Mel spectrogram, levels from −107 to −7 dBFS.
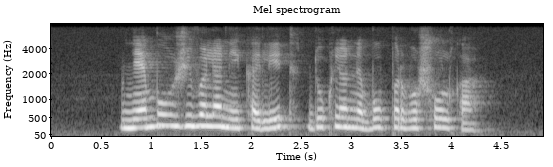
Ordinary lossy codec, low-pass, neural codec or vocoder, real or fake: none; 7.2 kHz; none; real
